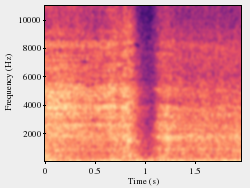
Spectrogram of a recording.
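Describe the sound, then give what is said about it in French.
Steady, airy breathing through the nose: a long hissing breath, a brief pause, then another drawn-out breath, soft and even, with no talking. “Il s'agit de respirer uniquement par le nez ce coup-ci.”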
